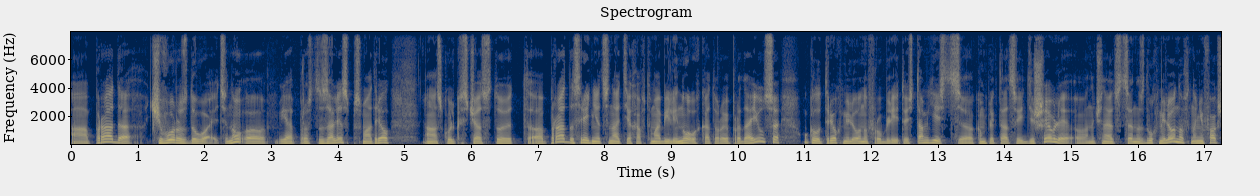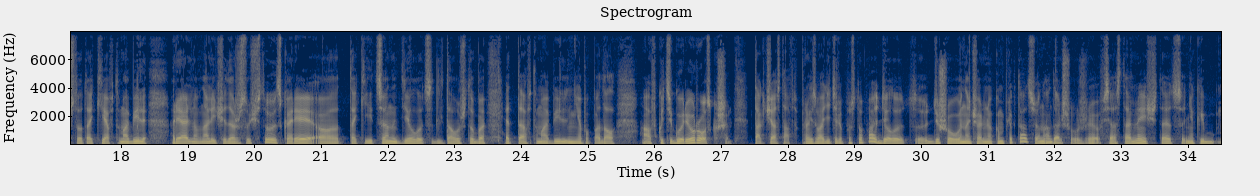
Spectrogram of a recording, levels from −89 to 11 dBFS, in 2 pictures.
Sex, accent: male, native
